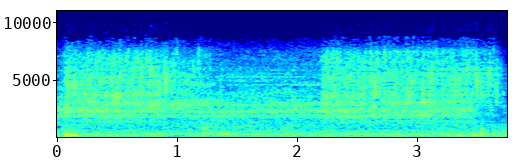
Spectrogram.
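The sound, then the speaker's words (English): Steady rush of tap water pouring from a faucet into a glass, continuous, with a slight shift in tone partway through as the stream fills the glass. “I definitely just did water.”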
